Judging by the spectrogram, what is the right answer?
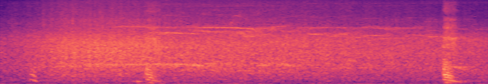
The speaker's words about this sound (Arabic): صفق. يلا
